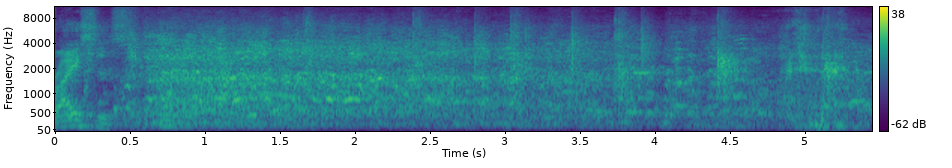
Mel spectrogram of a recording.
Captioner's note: audience laughing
